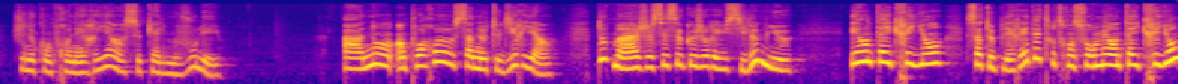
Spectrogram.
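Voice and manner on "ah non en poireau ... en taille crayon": higher, louder bubbly apprentice fairy; sweet and chatty, eager to help; fairy thanking the boy, bubbly; cheerful fairy. Acted. Fairy keeps offering transformations.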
